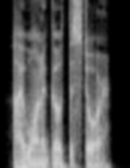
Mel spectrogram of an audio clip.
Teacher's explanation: Stress falls on want and store. While other sounds are softer or faster.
